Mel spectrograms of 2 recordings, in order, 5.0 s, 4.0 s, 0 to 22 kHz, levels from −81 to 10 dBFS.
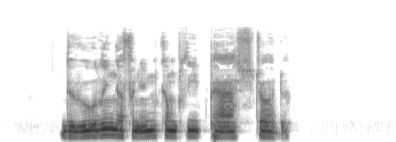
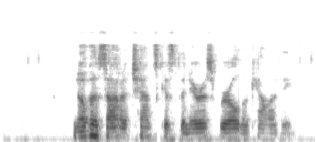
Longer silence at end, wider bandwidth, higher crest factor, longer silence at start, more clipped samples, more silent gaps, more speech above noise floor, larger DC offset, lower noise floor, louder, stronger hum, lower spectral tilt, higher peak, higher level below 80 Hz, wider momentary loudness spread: first, 1.35 s vs 0.35 s; about the same, 10.5 kHz vs 10 kHz; about the same, 16 dB vs 20 dB; second, 0.75 s vs 0.9 s; neither; neither; first, 58 dB vs 41 dB; neither; first, -75 dBFS vs -67 dBFS; first, -18 LUFS vs -25 LUFS; neither; about the same, -6 dB/octave vs -5 dB/octave; first, -2 dBFS vs -6 dBFS; about the same, -54 dBFS vs -52 dBFS; second, 9 LU vs 16 LU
